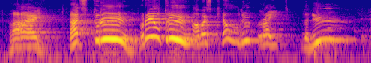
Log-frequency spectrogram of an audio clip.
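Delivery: put-on Scottish accent. Radio sketch character telling of a ghost: phony Scots accent. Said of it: "his phony Scots accent".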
